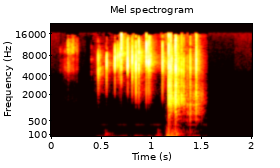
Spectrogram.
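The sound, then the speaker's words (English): A d100 die, rolled for a skill, rattles and clatters across a hard surface for about a second, with a quick flurry of sharp clicks and bounces before settling. No one speaks. “If you want, do you got any dice on you? Oh, of course. The old dice bag.”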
